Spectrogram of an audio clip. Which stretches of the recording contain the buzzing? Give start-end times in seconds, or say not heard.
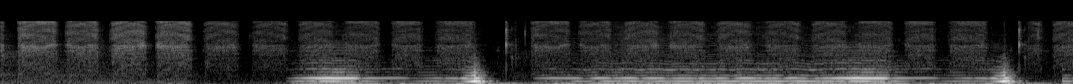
2.9-10.6.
